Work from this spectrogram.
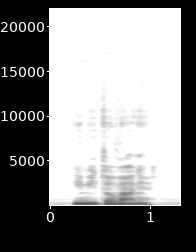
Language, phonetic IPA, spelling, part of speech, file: Polish, [ˌĩmʲitɔˈvãɲɛ], imitowanie, noun, LL-Q809 (pol)-imitowanie.wav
